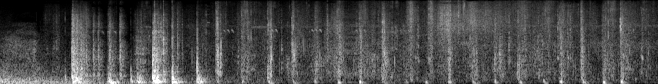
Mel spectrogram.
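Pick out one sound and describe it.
Footsteps crunch on grass and dirt outdoors.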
